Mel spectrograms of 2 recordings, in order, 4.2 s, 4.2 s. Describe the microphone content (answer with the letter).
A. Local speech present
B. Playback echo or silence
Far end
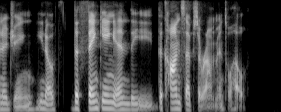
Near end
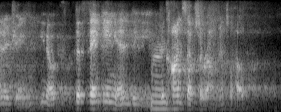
A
